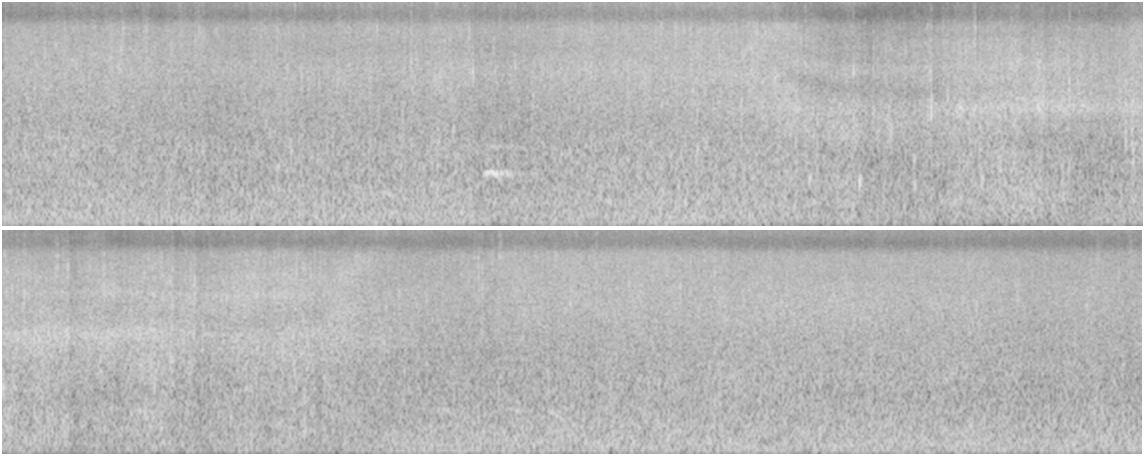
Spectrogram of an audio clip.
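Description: Floodwater rushing and churning: a loud, steady noise of water.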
